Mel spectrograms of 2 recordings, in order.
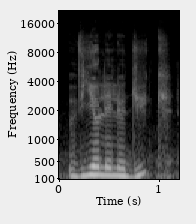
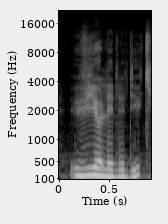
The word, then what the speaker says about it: Viollet-le-Duc: His name is Eugène Emmanuel Viollet-le-Duc, or let's try to pronounce it American-ish. Eugene Emmanuel Viollet-le-Duc.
